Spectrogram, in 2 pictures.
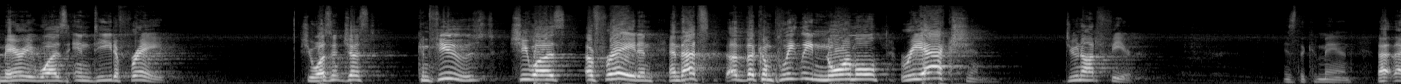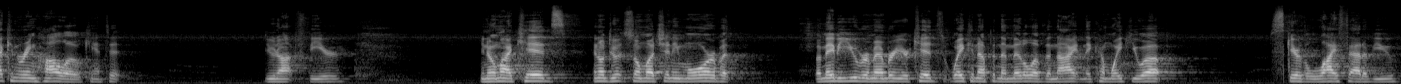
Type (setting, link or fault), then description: setting, large echoing room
